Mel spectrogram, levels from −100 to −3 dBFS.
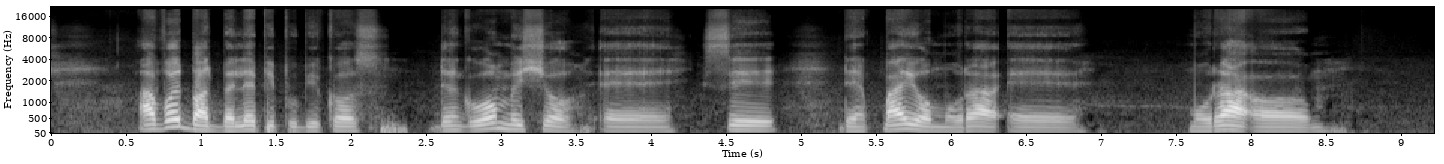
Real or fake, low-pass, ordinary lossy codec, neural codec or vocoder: fake; none; none; autoencoder, 48 kHz, 128 numbers a frame, DAC-VAE, trained on Japanese speech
